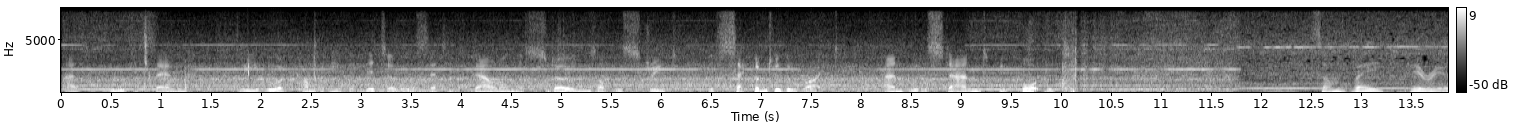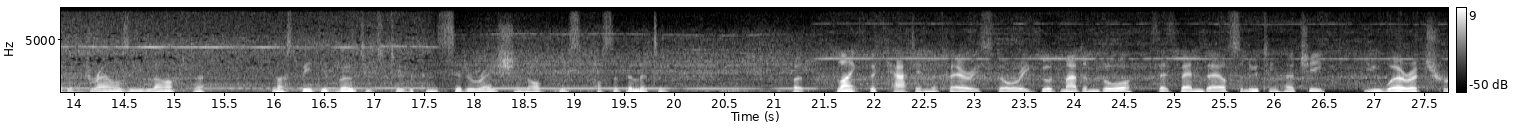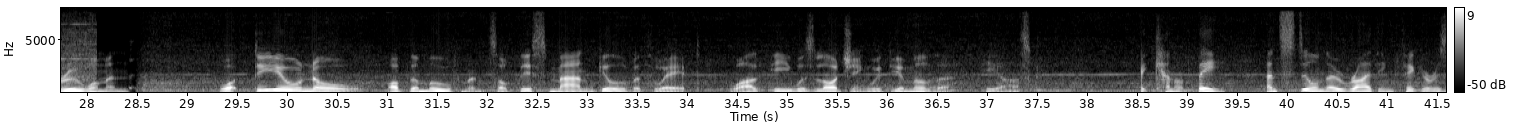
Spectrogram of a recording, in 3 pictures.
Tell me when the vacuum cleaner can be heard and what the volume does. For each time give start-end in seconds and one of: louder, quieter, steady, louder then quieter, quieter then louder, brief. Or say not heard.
0.0-41.5 quieter.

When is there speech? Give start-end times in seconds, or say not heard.
0.0-10.1, 12.4-20.0, 21.1-28.4, 29.3-37.5, 38.5-41.5.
